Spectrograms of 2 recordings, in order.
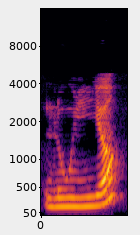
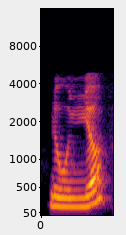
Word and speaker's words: Luglio: You may have some problems pronouncing it, but July is called Luglio. Luglio.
